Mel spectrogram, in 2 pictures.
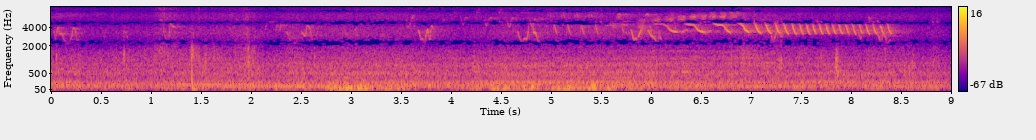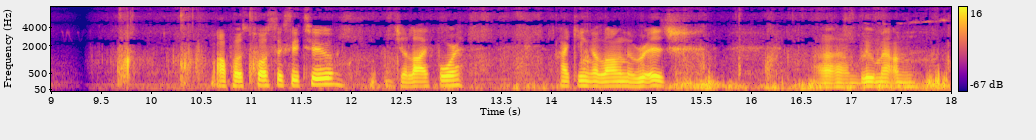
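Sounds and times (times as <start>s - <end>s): songbird trilling: 3.6s - 8.5s, 17.3s - 18.0s.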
